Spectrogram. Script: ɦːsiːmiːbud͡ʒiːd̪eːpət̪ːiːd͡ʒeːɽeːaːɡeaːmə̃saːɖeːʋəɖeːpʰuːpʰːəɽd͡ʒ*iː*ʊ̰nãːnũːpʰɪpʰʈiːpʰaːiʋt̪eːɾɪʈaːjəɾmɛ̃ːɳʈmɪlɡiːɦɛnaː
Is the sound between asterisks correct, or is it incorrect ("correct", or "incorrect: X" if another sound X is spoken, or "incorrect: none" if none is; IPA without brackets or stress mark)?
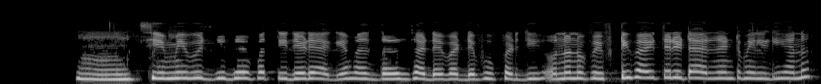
correct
